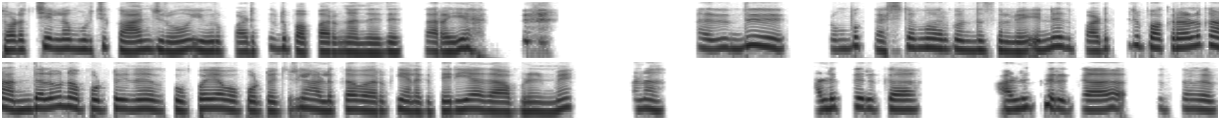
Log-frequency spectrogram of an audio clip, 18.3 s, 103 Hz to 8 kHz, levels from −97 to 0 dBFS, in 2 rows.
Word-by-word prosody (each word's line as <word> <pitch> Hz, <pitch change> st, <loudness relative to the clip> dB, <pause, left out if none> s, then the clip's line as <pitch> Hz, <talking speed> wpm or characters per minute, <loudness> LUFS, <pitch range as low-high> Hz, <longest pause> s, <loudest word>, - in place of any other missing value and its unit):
தொடைச்சி 205 Hz, +5 st, +1 dB
எல்லாம் 220 Hz, -1 st, 0 dB
முடிச்சு 210 Hz, +5 st, -1 dB
காஞ்சிரும். 190 Hz, 0 st, +2 dB
இவர் 190 Hz, 0 st, +1 dB
படுத்துக்கிட்டு 215 Hz, +6 st, -3 dB
பார்ப்பாருங்க. 175 Hz, 0 st, 0 dB
அந்த 165 Hz, 0 st, 0 dB
இது 175 Hz, +1 st, 0 dB, 0.3 s
தரைய. 175 Hz, +4 st, +2 dB, 1.8 s
அது 220 Hz, -1 st, -1 dB
வந்து 265 Hz, +7 st, +1 dB, 0.6 s
ரொம்ப 215 Hz, +4 st, -4 dB, 0.2 s
கஷ்டமா 230 Hz, +6 st, 0 dB
இருக்கும்னு 210 Hz, -3 st, 0 dB
தான் 195 Hz, -, -4 dB
சொல்லுவேன். 185 Hz, 0 st, +1 dB
என்ன 230 Hz, +6 st, +1 dB
இது, 230 Hz, -, -6 dB
படுத்துட்டு 225 Hz, +9 st, -3 dB
பார்க்குற 235 Hz, 0 st, +3 dB
அளவுக்கு 280 Hz, +1 st, +2 dB
அந்த 205 Hz, +3 st, 0 dB
அளவு 255 Hz, +3 st, +2 dB
நான் 230 Hz, -4 st, +1 dB
போட்டு 215 Hz, +1 st, +3 dB
என்ன 215 Hz, +1 st, +2 dB, 0.2 s
குப்பையாவா 220 Hz, +2 st, +2 dB
போட்டு 185 Hz, 0 st, +1 dB
வச்சுருக்கேன்? 220 Hz, +4 st, -1 dB
அழுக்காவா 195 Hz, +1 st, +2 dB
இருக்கு? 195 Hz, +3 st, -1 dB
எனக்கு 180 Hz, -1 st, -2 dB
தெரியாதா? 200 Hz, -1 st, +2 dB
அப்படிம்பேன். 180 Hz, +5 st, -1 dB, 0.5 s
ஆனா 215 Hz, 0 st, 0 dB, 1.2 s
அழுக்கு 230 Hz, +5 st, 0 dB
இருக்கா? 220 Hz, -1 st, +1 dB, 0.8 s
அழுக்கு 235 Hz, +7 st, +1 dB
இருக்கா? 205 Hz, 0 st, +1 dB, 0.4 s
சுத்தம், 215 Hz, 0 st, -6 dB
210 Hz, 135 wpm, -23 LUFS, 190-225 Hz, 1.8 s, பார்க்குற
